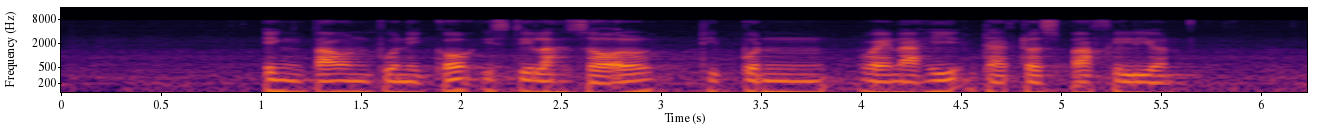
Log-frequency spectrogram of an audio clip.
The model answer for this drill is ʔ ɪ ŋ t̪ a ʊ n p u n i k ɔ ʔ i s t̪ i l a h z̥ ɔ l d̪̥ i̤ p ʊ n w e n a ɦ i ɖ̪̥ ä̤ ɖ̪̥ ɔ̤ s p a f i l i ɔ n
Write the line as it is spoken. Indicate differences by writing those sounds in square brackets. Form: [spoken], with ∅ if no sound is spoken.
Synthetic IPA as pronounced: ʔ ɪ ŋ t̪ a ʊ n p u n i k ɔ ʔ i s t̪ i l a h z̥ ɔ l d̪̥ i̤ p ʊ n w e n a ɦ i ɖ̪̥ ä̤ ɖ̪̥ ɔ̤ s p a f i l i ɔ n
